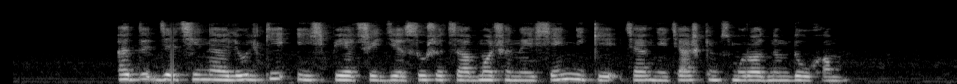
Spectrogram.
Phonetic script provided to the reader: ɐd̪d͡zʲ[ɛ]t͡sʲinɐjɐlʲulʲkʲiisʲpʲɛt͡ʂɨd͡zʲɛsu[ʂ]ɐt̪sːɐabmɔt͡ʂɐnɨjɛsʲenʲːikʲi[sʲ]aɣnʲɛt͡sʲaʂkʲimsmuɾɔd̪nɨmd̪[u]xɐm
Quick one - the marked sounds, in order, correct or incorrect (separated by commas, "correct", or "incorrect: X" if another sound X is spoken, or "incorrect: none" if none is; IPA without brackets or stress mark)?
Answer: incorrect: a, correct, incorrect: t͡sʲ, correct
